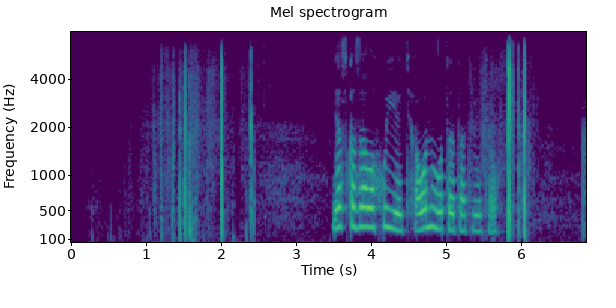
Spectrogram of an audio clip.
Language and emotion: Russian, neutral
